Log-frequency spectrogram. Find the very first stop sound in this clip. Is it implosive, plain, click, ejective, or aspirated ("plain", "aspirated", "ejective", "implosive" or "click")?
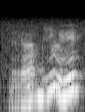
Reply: implosive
